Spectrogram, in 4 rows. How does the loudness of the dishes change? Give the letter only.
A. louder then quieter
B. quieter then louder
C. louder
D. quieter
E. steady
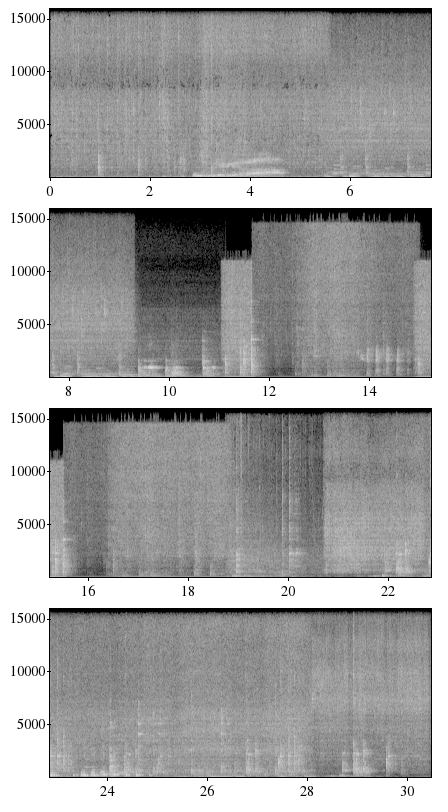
B.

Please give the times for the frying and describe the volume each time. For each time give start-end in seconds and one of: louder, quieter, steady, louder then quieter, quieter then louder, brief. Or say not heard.
0.0-30.4 steady.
